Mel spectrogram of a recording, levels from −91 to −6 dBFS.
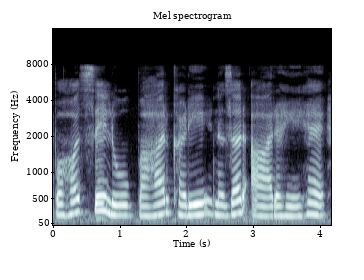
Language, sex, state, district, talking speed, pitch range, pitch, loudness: Hindi, female, Chhattisgarh, Raipur, 130 wpm, 185-210 Hz, 195 Hz, -14 LUFS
